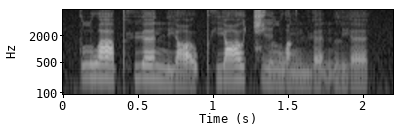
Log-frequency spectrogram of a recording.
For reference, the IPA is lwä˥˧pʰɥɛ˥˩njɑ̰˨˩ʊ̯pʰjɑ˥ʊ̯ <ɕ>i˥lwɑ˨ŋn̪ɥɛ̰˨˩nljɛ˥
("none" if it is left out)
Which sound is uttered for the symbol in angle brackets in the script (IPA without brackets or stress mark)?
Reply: t͡ɕ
